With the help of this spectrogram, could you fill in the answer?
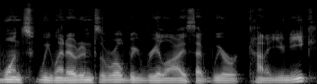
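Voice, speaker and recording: A fairly low-pitched man at a fairly quick pace, dark and mellow in tone, with fairly even intonation. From Nova Scotia, Canada. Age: 40s. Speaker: community founder and podcaster. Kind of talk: podcast interview. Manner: talkative.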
